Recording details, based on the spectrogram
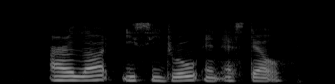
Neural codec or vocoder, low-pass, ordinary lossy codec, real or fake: none; 7.2 kHz; AAC, 48 kbps; real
